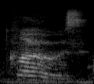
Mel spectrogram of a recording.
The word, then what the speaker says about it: clothes: Clothes. clothes. Clothes. clothes. 발음은 클러즈 이렇게 해주고 우리 뜻에는 여기가 막 얽혀서 해서 엄마 클러줘 이렇게 하는 거야.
